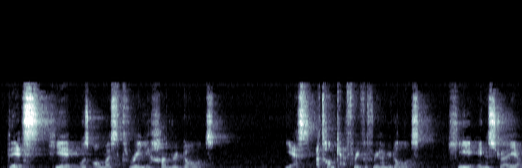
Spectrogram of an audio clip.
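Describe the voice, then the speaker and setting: A man's somewhat breathy voice at a fairly slow pace, with audible room echo. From Hong Kong. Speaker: construction business owner and knife reviewer. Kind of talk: product review video. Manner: casual, halting with frequent fillers.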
